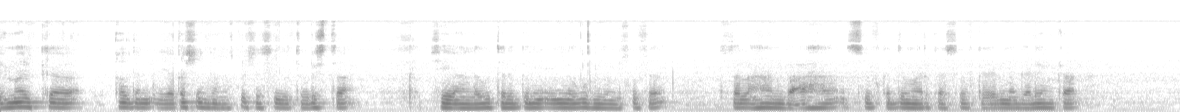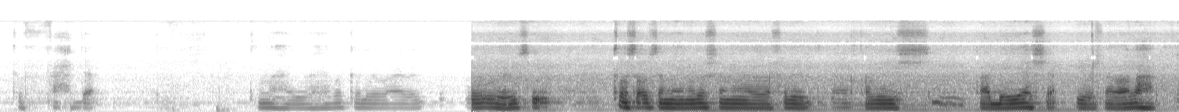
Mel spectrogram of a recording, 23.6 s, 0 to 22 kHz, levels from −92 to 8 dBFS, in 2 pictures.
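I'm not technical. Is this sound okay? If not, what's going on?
No. Until about 16.5 seconds, the speech nearly disappears and what's left is only a faint copy, which points to one channel inverted: one side of the stereo pair is likely flipped upside down, so the two sides cancel each other. A plain volume drop would sound quieter but still full.

Throughout, the speech also sounds dull, with a gurgling, grainy texture that shifts as it goes. That is MP2 compression, likely from heavy squeezing of the file. This flickering roughness, not just muffled sound, is what sets it apart.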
